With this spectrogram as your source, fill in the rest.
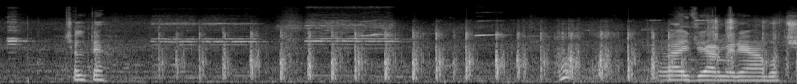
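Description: Quick footsteps run across grass.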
